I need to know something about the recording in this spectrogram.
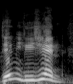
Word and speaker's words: Ding Liren: Right pronunciation is डिंग लीजन.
